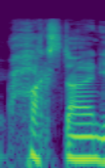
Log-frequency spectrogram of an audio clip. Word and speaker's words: Hochstein: So I'm sorry if I'm butchering this lady's name, but Lisa, Hot- Lisa Hochstein, is that how you say her name? – Hochstein, yeah, something like that.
